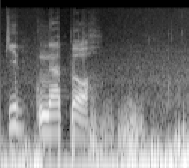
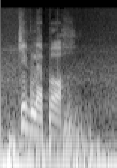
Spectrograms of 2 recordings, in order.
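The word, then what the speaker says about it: kidnappeur: এরপরটি হলো জলি, জলি এটি প্রায় ইংলিশের মতনই, এর অর্থ হলো খুশি, যার বাংলা কাছাকাছি উচ্চারণ জলি। এরপরের শব্দটি হলো কিডন্যাপর, কিডন্যাপর, কিডন্যাপর যার অর্থ অপহরণকারী।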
